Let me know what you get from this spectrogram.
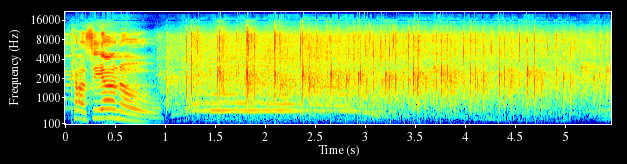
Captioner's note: audience applauds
